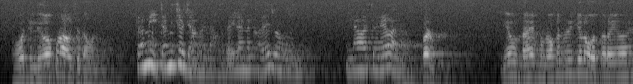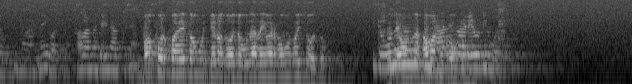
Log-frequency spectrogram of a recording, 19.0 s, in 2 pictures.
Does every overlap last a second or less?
No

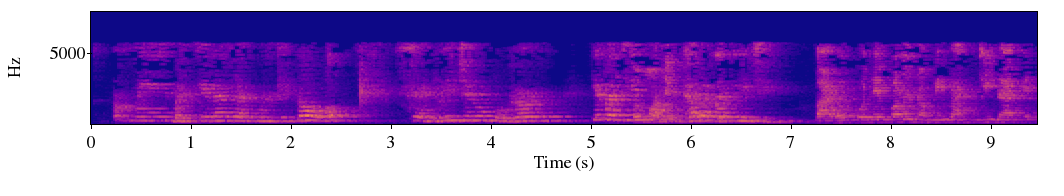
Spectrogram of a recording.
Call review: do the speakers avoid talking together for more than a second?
No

